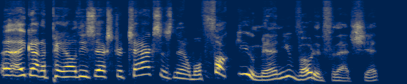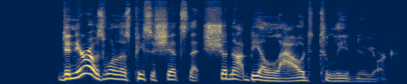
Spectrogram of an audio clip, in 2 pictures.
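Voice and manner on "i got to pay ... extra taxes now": very high-pitched, whining, fake sobbing voice. Mocking a reaction to an election result: mock crying as De Niro. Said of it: "De Niro's over there crying like".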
